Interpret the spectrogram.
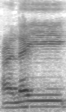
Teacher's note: یا لین ہے تھوڑا نرمی کے ساتھ کھینچ کر ادا کریں گے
